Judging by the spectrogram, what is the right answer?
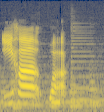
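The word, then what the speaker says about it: Oíche mhaith: Oicha, it's Irish for good night. One dialect would pronounce it as Iha Wa.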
